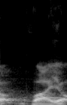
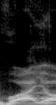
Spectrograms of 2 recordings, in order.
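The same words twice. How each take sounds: First: "ভুয়ায়" with ভু and আ run together; lower, blended "ভুয়ায়"; merged vowels. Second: "ভুয়ায়" with ভু and আয় kept apart; uncombined syllables. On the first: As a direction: say "ভুয়ায়" as one joined word, ভোয়া-য়. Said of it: "এইভাবে হয়ে যাবে ভুয়া". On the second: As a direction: say "ভুয়ায়" unmerged, as ভু-আ-য়. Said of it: "হওয়ার কথা ছিল এরকম". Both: Shown as a demonstration.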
